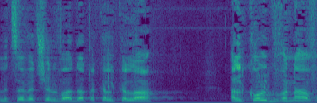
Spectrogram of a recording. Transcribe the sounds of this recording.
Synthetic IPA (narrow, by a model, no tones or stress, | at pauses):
let͡se̞vet̪ʃelvaːd̪at̪hakalkala | alko̞lɡvanav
